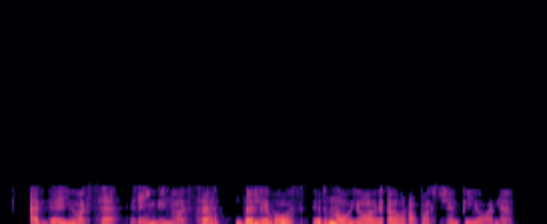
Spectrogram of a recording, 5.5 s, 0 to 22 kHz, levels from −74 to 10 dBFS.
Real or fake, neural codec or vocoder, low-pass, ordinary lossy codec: fake; codec, 16 kHz, 8 kbps, FunCodec, trained on LibriTTS, 25 frames a second; 7.2 kHz; AAC, 16 kbps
